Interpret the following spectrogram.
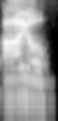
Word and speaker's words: aisle: What about aisle? So that's French, Rita. And that silent S, it's the French one.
